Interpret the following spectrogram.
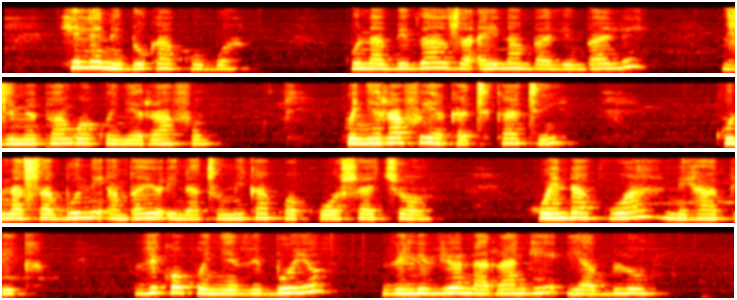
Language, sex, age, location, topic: Swahili, female, 50+, Nairobi, finance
